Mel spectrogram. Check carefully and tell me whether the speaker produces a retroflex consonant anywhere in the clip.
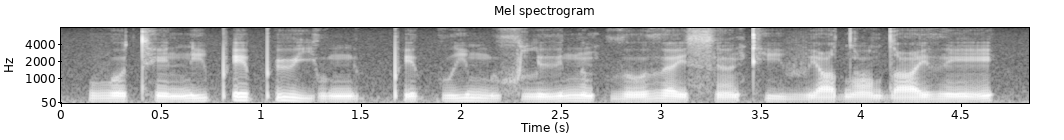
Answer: no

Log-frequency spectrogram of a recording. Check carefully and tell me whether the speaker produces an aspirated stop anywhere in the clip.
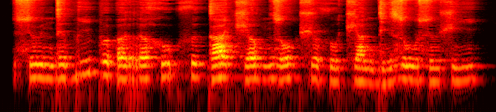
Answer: no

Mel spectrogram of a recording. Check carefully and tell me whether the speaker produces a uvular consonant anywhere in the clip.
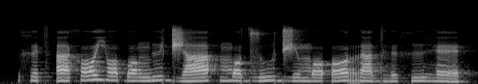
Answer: no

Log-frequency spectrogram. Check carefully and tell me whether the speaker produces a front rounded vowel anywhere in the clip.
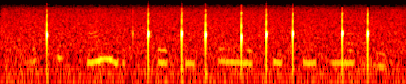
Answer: yes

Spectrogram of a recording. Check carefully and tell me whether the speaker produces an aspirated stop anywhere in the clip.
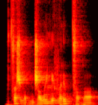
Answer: no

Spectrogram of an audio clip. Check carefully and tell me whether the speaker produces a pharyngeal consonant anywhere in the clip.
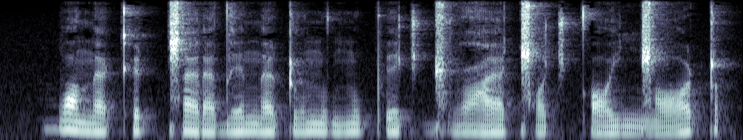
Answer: yes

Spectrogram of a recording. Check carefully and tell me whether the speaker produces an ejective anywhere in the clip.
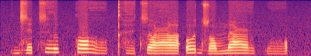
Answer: no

